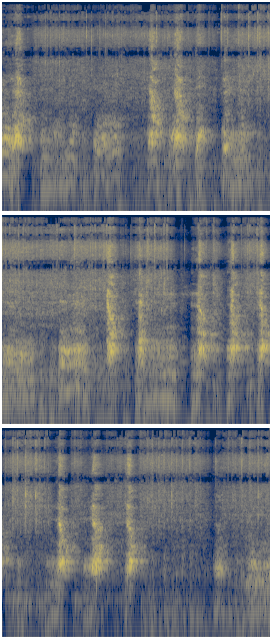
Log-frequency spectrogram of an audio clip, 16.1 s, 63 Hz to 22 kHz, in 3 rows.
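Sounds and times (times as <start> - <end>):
dog barking: 0.0 - 0.7, 2.9 - 4.7, 7.4 - 8.4, 9.2 - 11.0, 11.8 - 13.6.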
